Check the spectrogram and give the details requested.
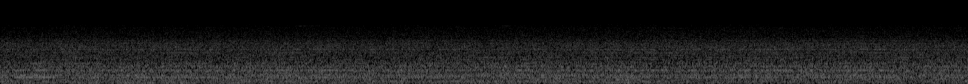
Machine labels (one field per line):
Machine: fan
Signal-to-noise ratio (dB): 6 dB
